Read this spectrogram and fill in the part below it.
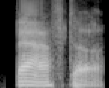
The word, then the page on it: BAFTA: American English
